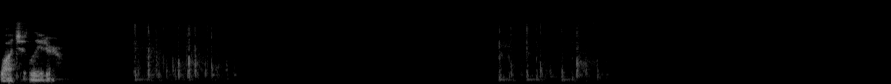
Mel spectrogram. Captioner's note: typing sounds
